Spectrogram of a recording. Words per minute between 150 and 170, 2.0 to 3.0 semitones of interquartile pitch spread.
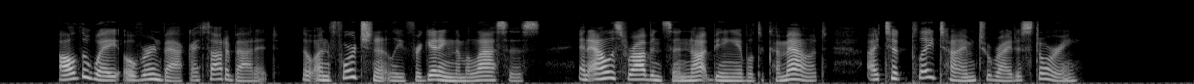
No: average, 155 wpm; average, 4.7 semitones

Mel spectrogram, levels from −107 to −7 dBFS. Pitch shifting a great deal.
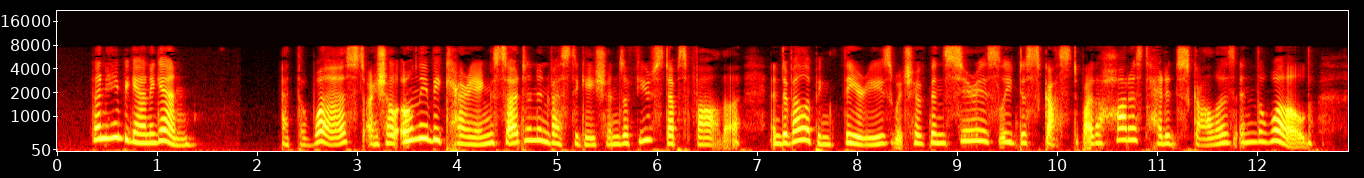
Yes: wide, 5.8 semitones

